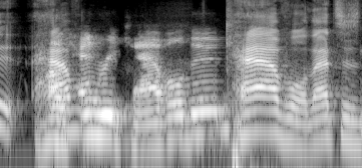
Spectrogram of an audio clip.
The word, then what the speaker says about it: Cavill: Hamill? Or how do you say it? Oh, Henry Cavill, dude.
